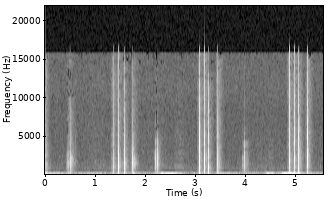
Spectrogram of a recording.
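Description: Long nails scratch and click against the plastic face of a gel eye mask held in one hand. Sharp, bright ticks come in quick clusters of three or four, separated by soft, low rustling and handling noise.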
